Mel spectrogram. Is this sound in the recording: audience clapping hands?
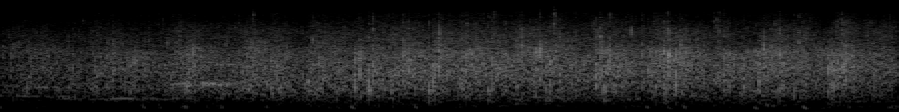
yes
